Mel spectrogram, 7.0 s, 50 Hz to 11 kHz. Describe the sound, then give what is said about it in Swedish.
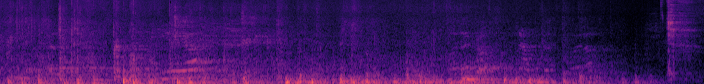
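A horse's hooves thud and clop in an uneven rhythm on soft footing in a riding hall as it approaches and takes a jump over an obstacle about 60 centimetres high, with voices murmuring in the background before the sound fades out. “tillsammans med hästen Trolle sig över ett cirka 60 centimeter högt hinder i ridhuset”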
